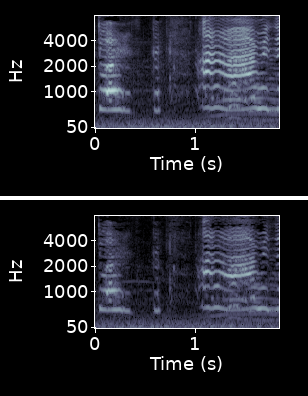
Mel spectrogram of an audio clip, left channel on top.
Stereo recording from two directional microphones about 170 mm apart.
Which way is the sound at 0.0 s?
70° right (ahead or behind).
